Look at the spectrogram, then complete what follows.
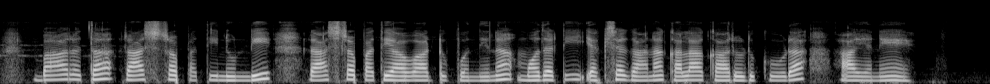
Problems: background conversations at intervals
